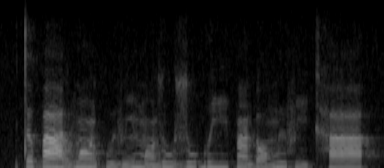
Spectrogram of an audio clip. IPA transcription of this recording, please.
t ə˦ p aː˦˨ l v ɔ̃˦˨ l kʷ ɨ˨ v ĩ˨˦ m ɔ̃˨ z u˦˨ z u˦ ɡʷ iː˦ p ã˧ ɗ ɔ˨ m ɨ˦ f iː˨ k h aː˦

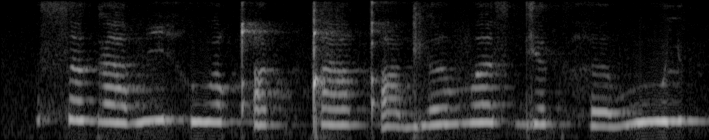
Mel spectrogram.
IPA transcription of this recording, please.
s ɐ˥ ɡ a˧ v i˥ h uː˧ qʼ ɐ˧ k ǃ aː˧ qʼ ɐː˩ ɡ j əː˥ v ɐː˥ s dʲ ɐː˧ k h əː˩ v uː˥ lʲ

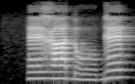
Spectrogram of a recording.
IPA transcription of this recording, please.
ɛ˧ ɣ a˧ ɗ oː˨ ɡ ɛ˦

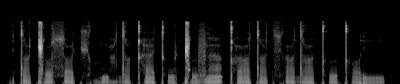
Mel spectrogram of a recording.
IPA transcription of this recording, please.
tˤ ɛ ǁ u sˤ ʊ t͡ʃʰ o̤ m ɛ̤ dˤ i qʰ ɛ kʰ u ǁ ʊ v ã qʰ u tˤ ɛ t͡sʰ u dˤ o kʰ ʊ kʰ ɔ ɾ i

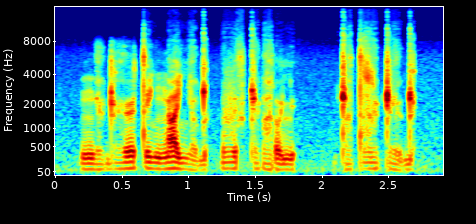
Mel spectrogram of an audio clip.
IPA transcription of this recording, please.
ŋ e̤ ɖʱ ø t e ʎ ŋ a ʎ a̤ ɖ | v ɪ s ʈ e̤ ɽ a̤ ɾ o lʲ | ʈ a̤ t ɮ e̤ ʈ e̤ ɖ

